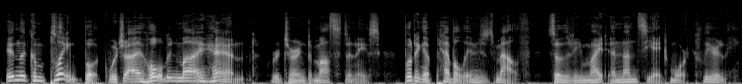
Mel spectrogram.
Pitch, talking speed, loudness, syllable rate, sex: 120 Hz, 200 wpm, -20 LUFS, 5.6 syllables/s, male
